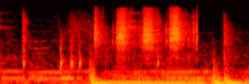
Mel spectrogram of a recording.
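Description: Background electronic music: synth notes over a beat, with a deep falling kick drum about halfway through followed by a held bass note.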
